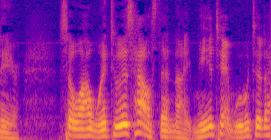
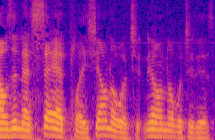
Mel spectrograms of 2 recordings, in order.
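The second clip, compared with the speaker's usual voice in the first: ordinary talk, nothing marked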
